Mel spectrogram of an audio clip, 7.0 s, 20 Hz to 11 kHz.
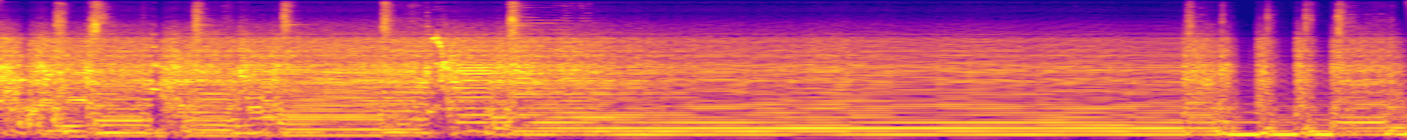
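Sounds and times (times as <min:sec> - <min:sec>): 
Telecaster electric guitar played through a distortion pedal: 0:00.0 - 0:07.0.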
